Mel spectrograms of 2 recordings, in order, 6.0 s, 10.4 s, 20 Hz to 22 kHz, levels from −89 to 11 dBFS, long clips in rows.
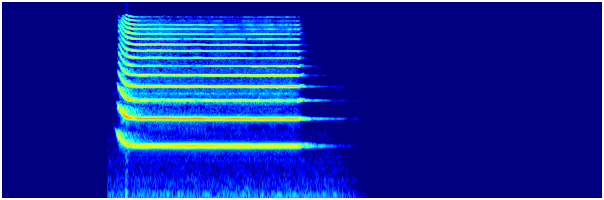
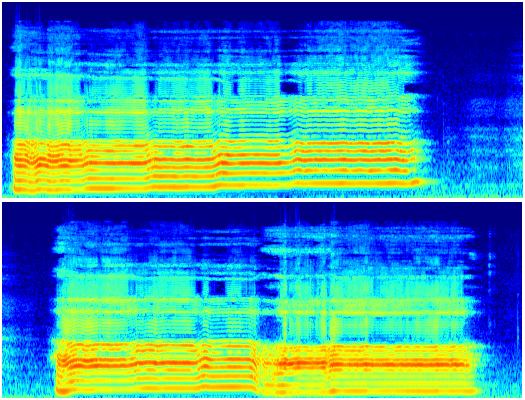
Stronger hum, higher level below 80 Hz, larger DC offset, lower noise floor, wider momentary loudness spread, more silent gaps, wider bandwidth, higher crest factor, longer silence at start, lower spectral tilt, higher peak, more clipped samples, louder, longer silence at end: neither; second, -68 dBFS vs -50 dBFS; neither; first, under -90 dBFS vs -43 dBFS; about the same, 5 LU vs 4 LU; neither; first, 17 kHz vs 14 kHz; first, 20 dB vs 10 dB; first, 1.15 s vs 0.1 s; second, 6.5 dB/octave vs -6 dB/octave; about the same, 0 dBFS vs 0 dBFS; second, under 0.1% vs 0.2%; second, -13 LUFS vs -10 LUFS; first, 2.95 s vs 0.4 s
